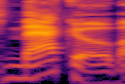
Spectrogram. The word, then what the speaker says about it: Mako: Uh, it is you descending into the first uh, Ma- apparently it's pronounced Mako by the way. Never knew yeah. that for for fucking years.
